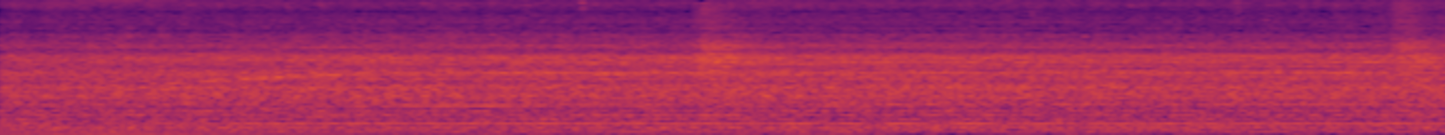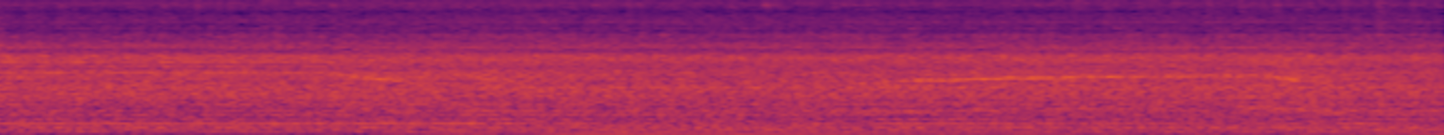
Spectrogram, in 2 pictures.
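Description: Heavy diesel plant running steadily, most likely the mobile crane's engine holding the suspended kiln section: a constant low drone with a steady hum that breaks off briefly about ten seconds in, and faint whines that rise and fall.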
